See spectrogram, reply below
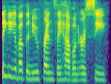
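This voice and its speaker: A woman's voice: fairly high pitch, brisk, fairly bright tone, no room sound, lightly acted. A woman playing an anxious, lonely teenage goddess of space in an amateur audio drama, earnest, rambling and conversational. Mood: despairing. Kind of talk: amateur fan-fiction audio drama acting.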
